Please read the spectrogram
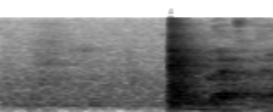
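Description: Quiet room tone in a church hall, then a little over a second in a man's voice breaks in suddenly and loudly, an untranscribed outburst such as a laugh or exclamation.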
